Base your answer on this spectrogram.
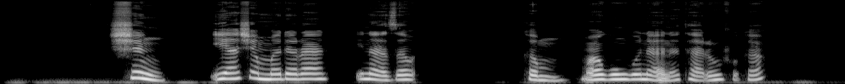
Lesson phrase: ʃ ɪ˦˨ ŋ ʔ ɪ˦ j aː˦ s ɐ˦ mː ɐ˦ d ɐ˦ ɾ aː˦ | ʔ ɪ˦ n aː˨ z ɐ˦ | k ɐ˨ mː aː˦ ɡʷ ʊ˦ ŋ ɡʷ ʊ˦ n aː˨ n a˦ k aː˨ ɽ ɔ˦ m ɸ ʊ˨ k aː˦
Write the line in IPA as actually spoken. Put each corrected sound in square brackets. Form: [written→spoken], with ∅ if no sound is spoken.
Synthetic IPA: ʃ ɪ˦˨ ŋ ʔ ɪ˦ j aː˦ [s→ʃ] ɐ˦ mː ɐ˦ d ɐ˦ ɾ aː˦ | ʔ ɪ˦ n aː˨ z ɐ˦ | k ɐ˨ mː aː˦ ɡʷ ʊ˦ ŋ ɡʷ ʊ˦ n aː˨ n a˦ [k→t] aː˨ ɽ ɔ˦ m ɸ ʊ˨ k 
